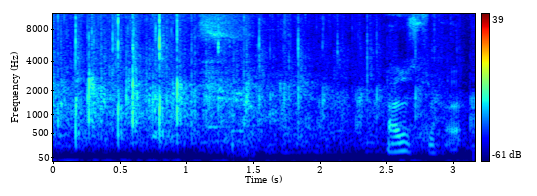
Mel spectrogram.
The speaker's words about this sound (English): Yes, if you would, just give him another hand clap of praise. Amen.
